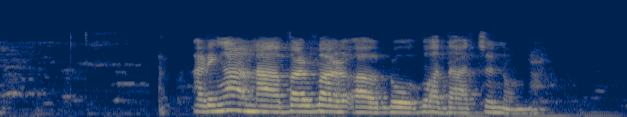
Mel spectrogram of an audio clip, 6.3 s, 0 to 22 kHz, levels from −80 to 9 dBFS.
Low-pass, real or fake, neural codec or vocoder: 7.2 kHz; fake; codec, 16 kHz, 4 kbps, X-Codec, HuBERT features, trained on balanced general audio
